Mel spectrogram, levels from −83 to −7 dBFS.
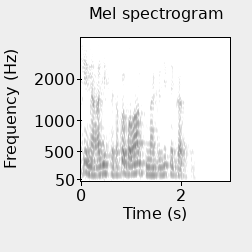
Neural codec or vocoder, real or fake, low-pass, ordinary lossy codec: none; real; 3.6 kHz; MP3, 24 kbps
